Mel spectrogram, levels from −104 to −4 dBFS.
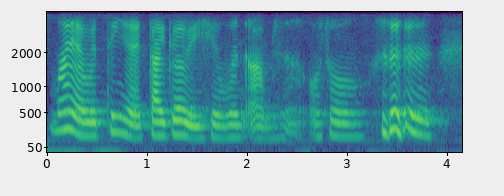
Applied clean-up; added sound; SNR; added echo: none; none; none; none.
